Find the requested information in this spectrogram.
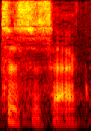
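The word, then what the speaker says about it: Tissiack: of half doome the the mural is called tisac which is how the Native Americans pronounce her that was their name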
